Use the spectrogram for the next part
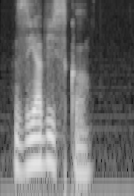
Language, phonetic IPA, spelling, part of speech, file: Polish, [zʲjaˈvʲiskɔ], zjawisko, noun, Pl-zjawisko.ogg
